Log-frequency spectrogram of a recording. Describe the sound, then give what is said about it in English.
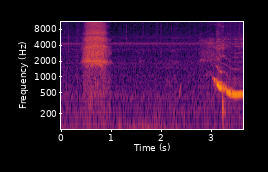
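A German Shepherd dog whimpering, faint: a short breathy snort-like burst early on, a quiet stretch, then a high whine sliding downward in pitch at the end. “That's my German Shepherd. That terrible sound you just heard.”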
